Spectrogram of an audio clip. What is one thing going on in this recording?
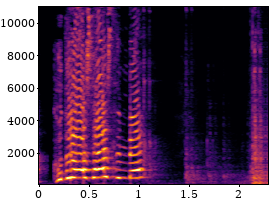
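A young woman speaks in an agitated voice.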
